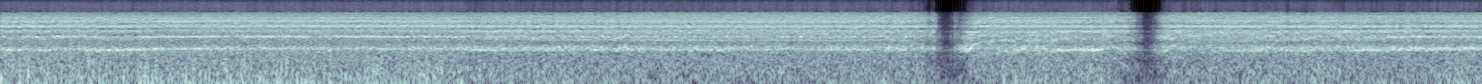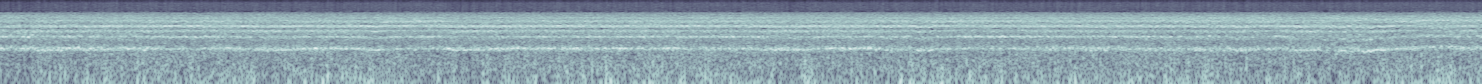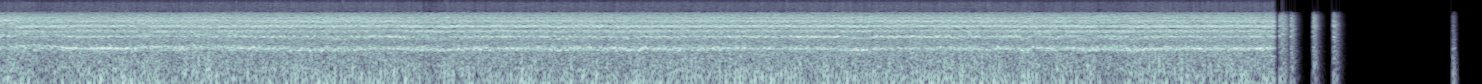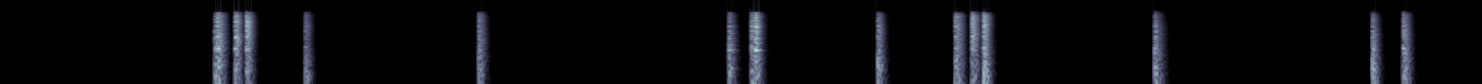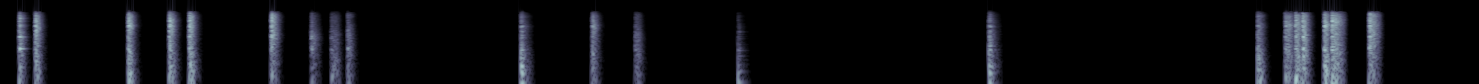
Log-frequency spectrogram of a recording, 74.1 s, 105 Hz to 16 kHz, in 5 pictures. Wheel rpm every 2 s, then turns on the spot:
220, 230, 220, 210, 150, 140, 200, 230, 230, 230, 230, 230, 230, 220, 250, 250, 220, 230, 230, 230, 230, 230, 220, 210, 100, 170, 230, 230, 230, 230, 230, 90, 130, 0, 130, 230, 230.
8-10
